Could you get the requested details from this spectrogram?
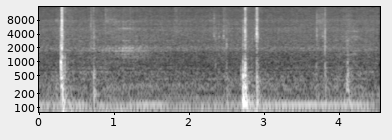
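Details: Kia Cerato 1.6 automatic, slightly warmed up, knock absent when cold: steady engine hum with sharp irregular knocks when the transmission is loaded in reverse or drive, less in neutral, near silent in park; not engine, likely a cracked or loose flexplate.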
